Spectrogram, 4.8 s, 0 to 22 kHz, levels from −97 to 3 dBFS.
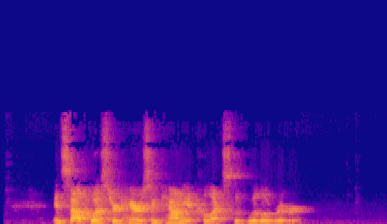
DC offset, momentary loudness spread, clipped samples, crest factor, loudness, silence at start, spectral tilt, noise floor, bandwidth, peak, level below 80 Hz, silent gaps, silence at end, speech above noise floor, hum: under 0.1%; 12 LU; under 0.1%; 18 dB; -18 LUFS; 0.65 s; -5 dB/octave; -65 dBFS; 11 kHz; -2 dBFS; -60 dBFS; none; 1.05 s; 47 dB; none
